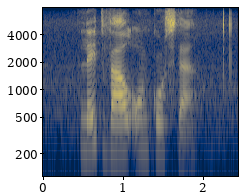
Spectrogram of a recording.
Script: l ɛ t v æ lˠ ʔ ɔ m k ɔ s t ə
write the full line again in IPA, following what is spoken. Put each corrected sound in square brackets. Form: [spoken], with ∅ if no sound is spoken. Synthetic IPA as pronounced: l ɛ t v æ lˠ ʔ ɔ [n] k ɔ s t ə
